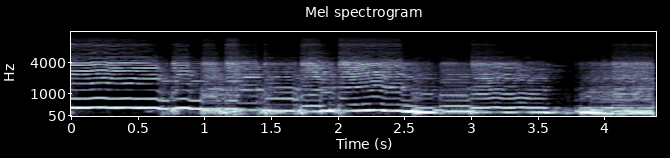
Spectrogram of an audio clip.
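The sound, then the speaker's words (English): Loud electric guitar through a Tone Bender fuzz pedal, with a little buzz on the amp: a thick, buzzy held note gives way to a run of saturated notes moving up and down, with no talking over it. “And, and honestly, uh, I mean, a little buzz on the amp, but it's got that tone bender thing.”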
